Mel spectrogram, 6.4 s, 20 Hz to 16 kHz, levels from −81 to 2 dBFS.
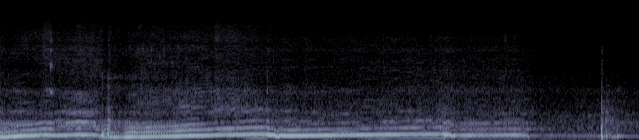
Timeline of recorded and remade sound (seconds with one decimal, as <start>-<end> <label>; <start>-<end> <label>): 0.0-1.9 recorded; 1.9-4.7 remade; 4.7-6.4 recorded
